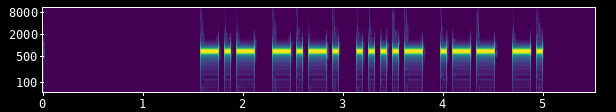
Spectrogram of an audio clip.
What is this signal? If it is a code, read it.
Morse code, heard as a keyed tone, about 20 wpm, 700 Hz. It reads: KC4WN
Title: Speed Racing - USA Call Signs 17wpm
